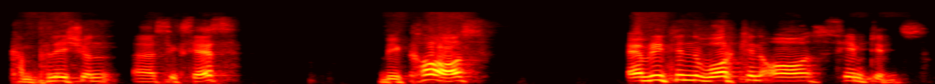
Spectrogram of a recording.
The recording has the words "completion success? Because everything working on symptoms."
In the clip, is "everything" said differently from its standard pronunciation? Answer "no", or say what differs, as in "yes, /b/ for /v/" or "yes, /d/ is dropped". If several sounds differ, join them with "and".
yes, /t/ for /θ/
